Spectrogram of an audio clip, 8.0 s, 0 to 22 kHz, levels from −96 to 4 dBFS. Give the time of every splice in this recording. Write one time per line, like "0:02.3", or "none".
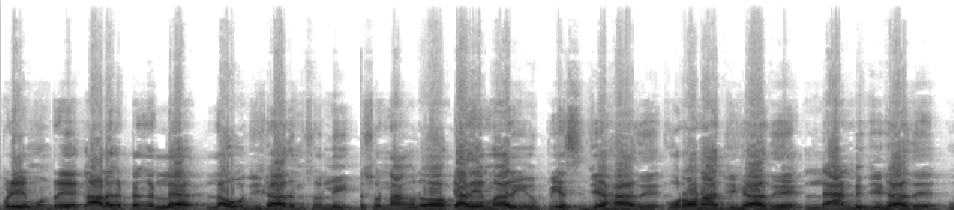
none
